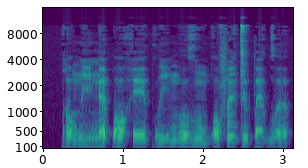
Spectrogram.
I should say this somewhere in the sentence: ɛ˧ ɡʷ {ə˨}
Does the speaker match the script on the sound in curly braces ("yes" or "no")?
yes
